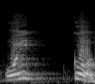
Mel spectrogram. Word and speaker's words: ঐক্য: যেমন দেখো ঐক্য দুইবার উচ্চারণ হয়েছে কিনা, কয়ের উচ্চারণ দুইবার হয়েছে, দেখো।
